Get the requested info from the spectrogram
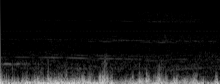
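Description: Wind rumbling on the microphone, with a faint thin whine from the electric motor of a 1400 mm RC Cessna 182 flying overhead that fades out after about a second and a half.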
